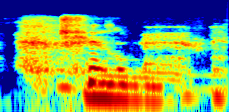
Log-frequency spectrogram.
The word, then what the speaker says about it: tube: And they pronounce it tube. Tube. Tube. In British English, you pronounce the U sound in the U, so tube.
